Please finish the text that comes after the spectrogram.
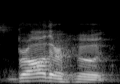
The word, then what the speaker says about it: brotherhood: next the next word it's brotherhood and this word have three syllables on the on the stress in the first in the first one brotherhood excellent very well done very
